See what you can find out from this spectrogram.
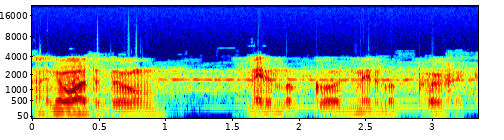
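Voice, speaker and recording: Low, gravelly haunted detective. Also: male voice, normal speed. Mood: haunted, confessing. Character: guilty police detective, a wife-killer facing execution. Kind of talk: 1940s radio thriller acting. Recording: old radio recording, dull, music behind.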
